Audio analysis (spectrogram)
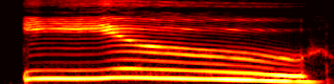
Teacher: Children also transition from E to oo and say ew when something is icky.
